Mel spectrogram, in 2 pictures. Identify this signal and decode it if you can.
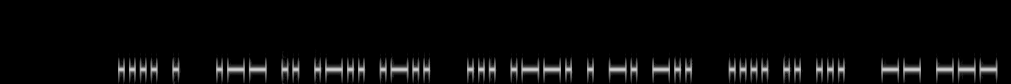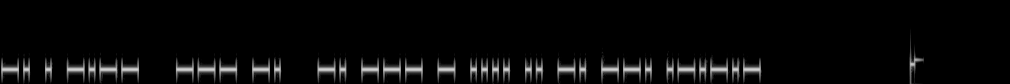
Morse code, heard as a keyed tone, about 21 wpm, 700 Hz. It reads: HE WILL SPEND HIS MONEY ON NOTHING.
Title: Sentences from Top 1000 Words - Review Part 5 - 22wpm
